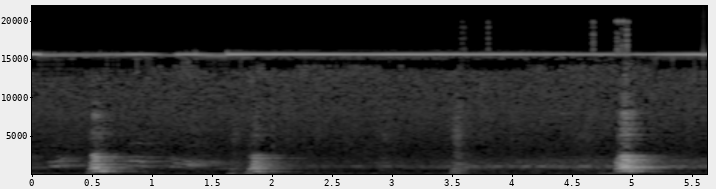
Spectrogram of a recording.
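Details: Dalmatian mother and daughter excited at the owner coming home by car: four spaced, tonal yelps, the last loudest, over a steady background hiss.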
